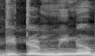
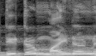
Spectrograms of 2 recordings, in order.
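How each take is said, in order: First: The third syllable sounds like 'min'. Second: The third syllable sounds like 'mine'. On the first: The speaker calls it right. "इसे डिटरमिनर बोलते हैं" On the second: The speaker calls it wrong. "पहले तो इसे डिटरमाइनर नहीं पढ़ते, this is not a correct pronunciation"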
